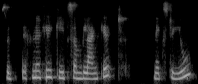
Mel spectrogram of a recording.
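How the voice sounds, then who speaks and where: A woman teaching yoga as a slow guided meditation, speaking calmly and deliberately with soothing pauses. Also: medium pitch, breathy edge. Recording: dull, muffled lo-fi sound.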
